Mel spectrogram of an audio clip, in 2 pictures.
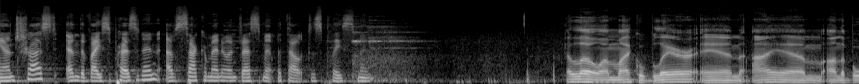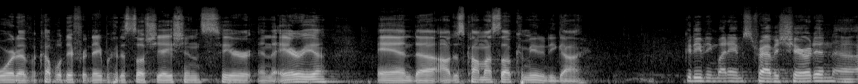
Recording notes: Live from the Brickhouse Gallery. Solving Sacramento hosted a live event.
